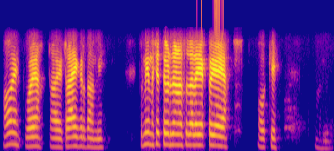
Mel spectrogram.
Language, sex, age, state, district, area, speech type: Goan Konkani, male, 45-60, Goa, Ponda, rural, conversation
